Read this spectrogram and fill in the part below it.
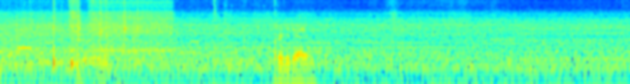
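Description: A printer hums steadily.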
